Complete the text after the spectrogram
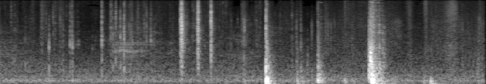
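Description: Hard clicks and snaps come from a case being handled and latched.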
